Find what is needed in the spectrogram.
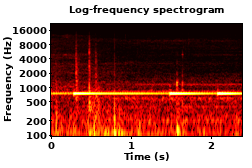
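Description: The truck's electronic warning chime holds one steady pitch, swelling a few times and fading between. The driver's door is open with the ignition on.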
